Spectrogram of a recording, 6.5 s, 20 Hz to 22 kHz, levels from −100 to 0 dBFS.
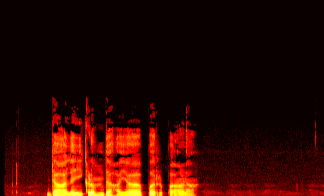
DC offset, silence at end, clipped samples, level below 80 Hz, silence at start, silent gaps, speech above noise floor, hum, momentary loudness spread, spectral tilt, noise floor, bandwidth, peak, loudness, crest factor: under 0.1%; 2.6 s; under 0.1%; -46 dBFS; 0.95 s; none; 54 dB; none; 9 LU; -7 dB/octave; -73 dBFS; 8.4 kHz; -2 dBFS; -20 LUFS; 20 dB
